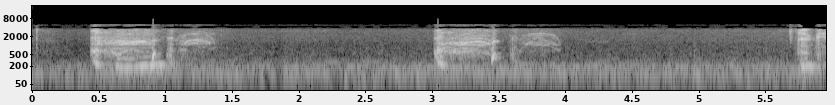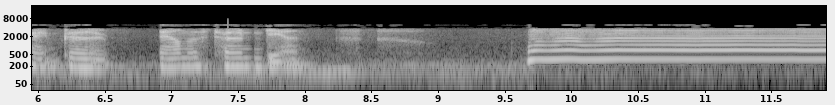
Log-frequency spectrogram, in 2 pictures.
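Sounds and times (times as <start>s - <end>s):
steady low hum: 0.0s - 11.9s
harsh chesty coughs: 0.4s - 1.4s, 3.0s - 4.0s
speech: 6.2s - 8.1s.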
